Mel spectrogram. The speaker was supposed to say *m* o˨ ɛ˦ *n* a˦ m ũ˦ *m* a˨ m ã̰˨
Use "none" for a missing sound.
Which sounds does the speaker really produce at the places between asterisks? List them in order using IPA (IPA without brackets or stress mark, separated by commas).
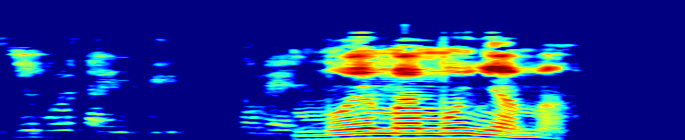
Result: m, m, ɲ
